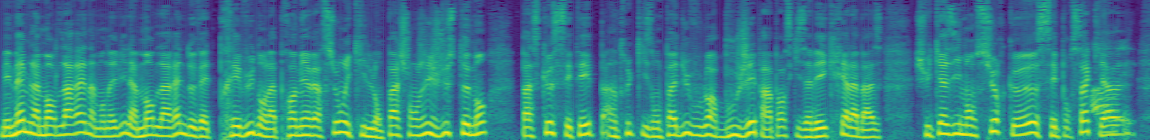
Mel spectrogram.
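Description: A man talks very fast in a fairly high voice with ordinary pitch variation. The recording is very clean and dry, close-miked with no echo and a silent background. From France. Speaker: podcast host. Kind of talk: casual chat.

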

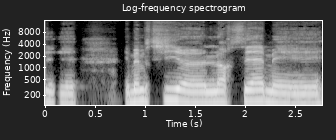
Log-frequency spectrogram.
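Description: Dry and close with no echo, a man's voice comes in a dark, mellow tone at a medium pitch with monotone, flat intonation. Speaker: esports club president. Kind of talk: casual interview.

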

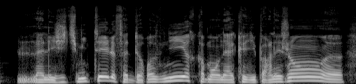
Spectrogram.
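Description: A man's dark, mellow, medium-pitched voice carries lively intonation on a very clean recording with a silent background and a dry, close sound with no echo. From western Algeria. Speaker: film director. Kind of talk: casual chat.

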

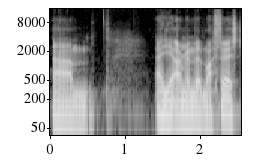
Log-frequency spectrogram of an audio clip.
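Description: A man with an Australian accent speaks at a moderate pace in a very deep, low pitch. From Tasmania, Australia. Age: 30s. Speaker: professional footballer. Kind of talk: casual chat.

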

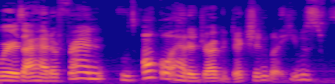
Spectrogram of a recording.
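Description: A woman speaks with vocal fry and very wide pitch swings at a moderate pace. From West Philadelphia. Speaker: media creator. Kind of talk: casual interview.

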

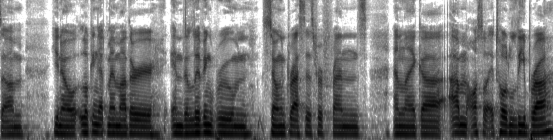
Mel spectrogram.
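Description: A man at a medium pitch and moderate pace, monotone and flat, in a very clean recording with a silent background. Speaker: artist. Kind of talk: interview. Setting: artist's studio.

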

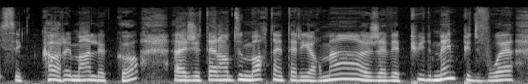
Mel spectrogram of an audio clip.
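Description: A woman speaks at a medium pitch and moderate pace with ordinary pitch variation. It is a plain, everyday voice. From Quebec (Laurentides, Estrie), born in Ontario. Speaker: spiritual healer. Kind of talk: interview.

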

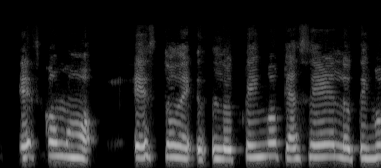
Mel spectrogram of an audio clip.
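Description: With a high pitch and a dark, mellow tone, a woman speaks in fairly even intonation, in a dry, close sound with no echo. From Mexico, Puebla. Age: 20s. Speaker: time-management coach and online entrepreneur. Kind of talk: interview.

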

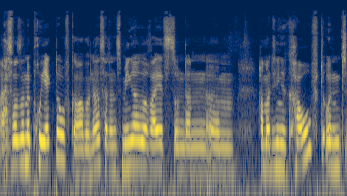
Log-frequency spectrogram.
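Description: A woman speaks at a fairly quick pace with a Saxony-Anhalt accent, her pitch in the middle range and her intonation fairly even. The recording is very clean, with a silent background. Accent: regional Magdeburg dialect. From Saxony-Anhalt, near Magdeburg. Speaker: traveler living in a camper. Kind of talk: casual interview.

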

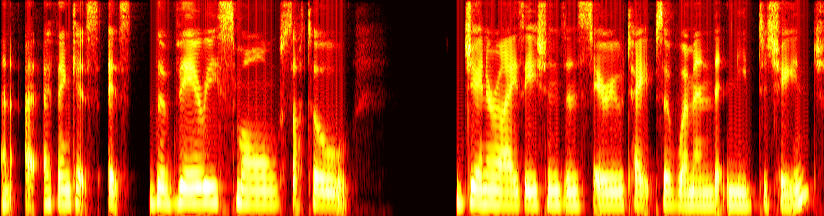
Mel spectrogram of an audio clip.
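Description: In a Glaswegian accent, a woman speaks at a fairly slow pace with monotone, flat intonation, recorded dry and close with no echo. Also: medium pitch for a woman. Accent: Glaswegian Scottish. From Scotland, Glasgow. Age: 20s. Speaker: yoga teacher and personal trainer. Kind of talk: casual chat.

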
